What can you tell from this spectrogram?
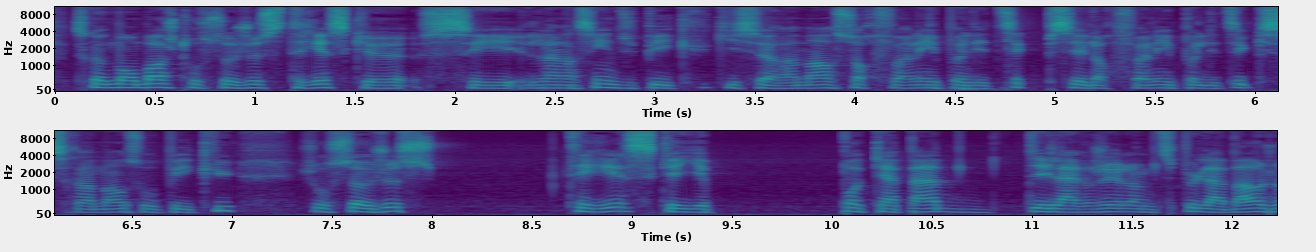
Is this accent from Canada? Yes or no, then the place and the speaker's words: yes; Quebec City, Quebec, Canada; moved away; Ex-gars de Québec, moi je viens de Québec pas mal. même si je suis pas né là, j'ai passé toute mon enfance là, jusqu'à ma scolarité, fin de scolarité là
